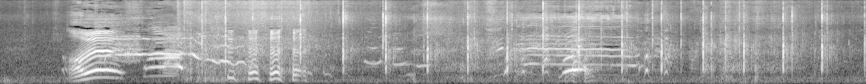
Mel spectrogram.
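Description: A loud yell about a second in as a person is thrown into a swimming pool, then the splash and water churning, with whooping and laughter from the people at the poolside.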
